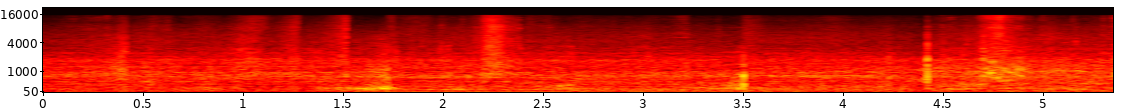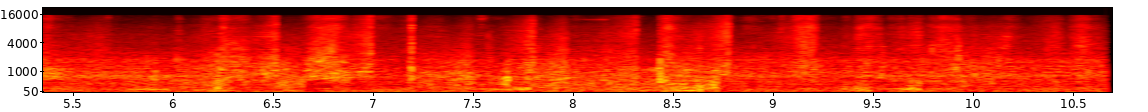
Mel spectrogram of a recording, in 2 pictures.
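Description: A large knife chopping and shaving the green husk of a young coconut on a wooden chopping block. The sharp cuts and scrapes come close together in the second half, over a steady background noise.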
